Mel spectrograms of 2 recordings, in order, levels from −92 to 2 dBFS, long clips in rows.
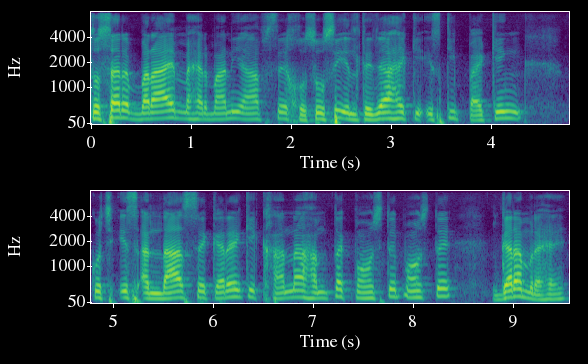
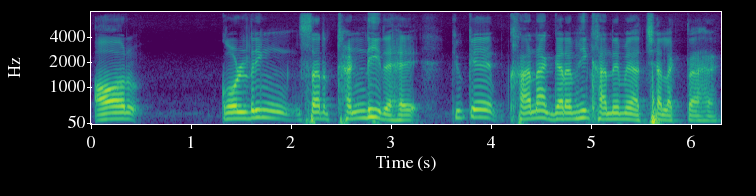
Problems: constant background noise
